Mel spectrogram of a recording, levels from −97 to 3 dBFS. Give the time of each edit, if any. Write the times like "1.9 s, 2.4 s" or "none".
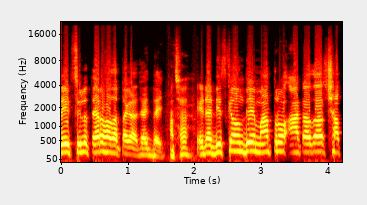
none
